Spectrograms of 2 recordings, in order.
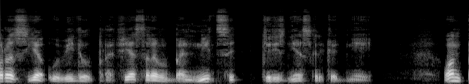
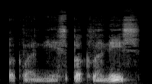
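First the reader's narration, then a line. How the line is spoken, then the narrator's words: Whisper. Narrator (Russian): шепнула мне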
